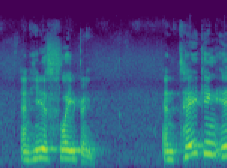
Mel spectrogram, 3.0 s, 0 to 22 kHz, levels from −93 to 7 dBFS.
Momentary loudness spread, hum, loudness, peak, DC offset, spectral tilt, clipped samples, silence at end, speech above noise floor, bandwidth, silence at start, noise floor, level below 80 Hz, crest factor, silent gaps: 11 LU; none; -15 LUFS; 0 dBFS; under 0.1%; -4.5 dB/octave; under 0.1%; 0 s; 31 dB; 13.5 kHz; 0.3 s; -46 dBFS; -62 dBFS; 16 dB; none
